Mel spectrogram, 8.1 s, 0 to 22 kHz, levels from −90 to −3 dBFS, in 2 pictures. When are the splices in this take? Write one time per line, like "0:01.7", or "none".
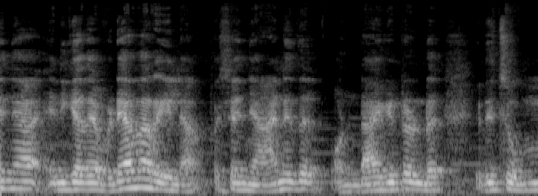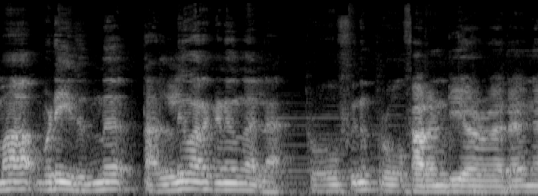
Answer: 0:07.1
